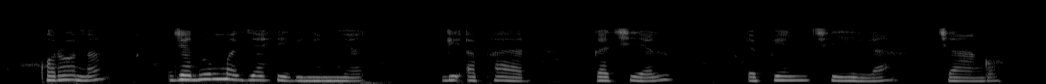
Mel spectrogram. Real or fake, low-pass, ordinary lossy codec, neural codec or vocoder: fake; 5.4 kHz; none; codec, 24 kHz, 1.2 kbps, DualCodec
